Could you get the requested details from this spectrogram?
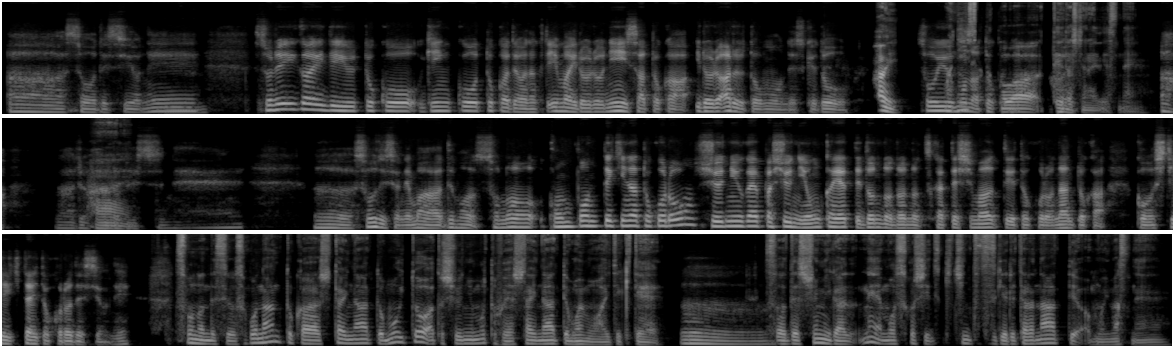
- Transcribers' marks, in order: none
- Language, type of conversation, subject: Japanese, advice, 貯金する習慣や予算を立てる習慣が身につかないのですが、どうすれば続けられますか？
